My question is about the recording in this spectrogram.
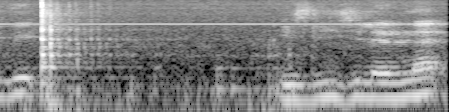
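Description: Near silence: quiet studio room tone with a faint voice and one brief click about a quarter second in.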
